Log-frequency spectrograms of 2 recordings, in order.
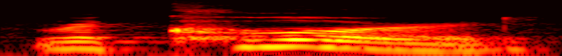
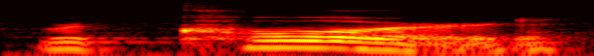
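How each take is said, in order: First: The stress is on the second syllable. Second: The same.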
